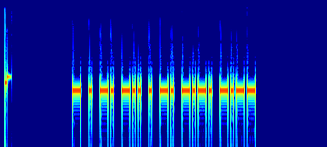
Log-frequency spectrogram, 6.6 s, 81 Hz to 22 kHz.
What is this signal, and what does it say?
Morse code, heard as a keyed tone, about 22 wpm, 700 Hz. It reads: TENDENCY
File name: practice / 22wpm / Eight Letter Words - 22wpm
